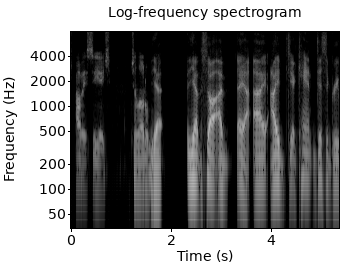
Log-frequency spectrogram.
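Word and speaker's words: Xolotl: On Yeah, because Uh, but the X seems to make the ch sound. for Yeah, I think sure. it's sound because I've visited Mexico and visited some place that starts with an X, pronounced like a CH.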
